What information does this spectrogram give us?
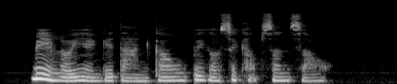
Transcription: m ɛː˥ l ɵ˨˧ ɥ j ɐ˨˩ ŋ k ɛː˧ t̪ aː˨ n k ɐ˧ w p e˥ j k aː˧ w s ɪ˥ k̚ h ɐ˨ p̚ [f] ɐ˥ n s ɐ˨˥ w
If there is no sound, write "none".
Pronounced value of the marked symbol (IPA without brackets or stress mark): s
